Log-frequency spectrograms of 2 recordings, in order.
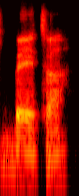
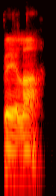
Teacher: the christians have penultimate stress beta whereas the jews have final stress bella · First of all, that the Christians have a T where there was an ancient interdental th, whereas the Jews have an L, a lateral. Also, the Christians have penultimate stress, beta, whereas the Jews have final stress, bela.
